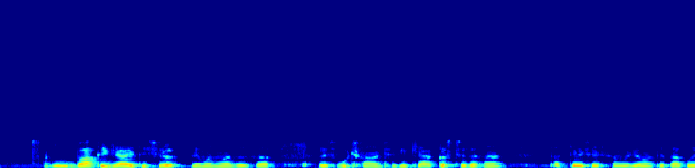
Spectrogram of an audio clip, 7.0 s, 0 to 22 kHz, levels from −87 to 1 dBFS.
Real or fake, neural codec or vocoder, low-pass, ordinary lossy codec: real; none; 3.6 kHz; none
